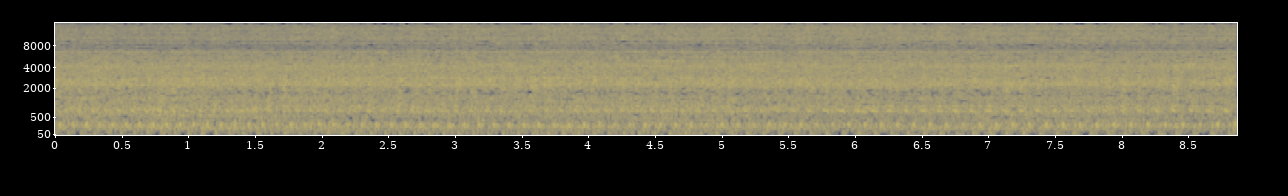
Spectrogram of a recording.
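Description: A band saw cuts through a large log with a steady loud whine.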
